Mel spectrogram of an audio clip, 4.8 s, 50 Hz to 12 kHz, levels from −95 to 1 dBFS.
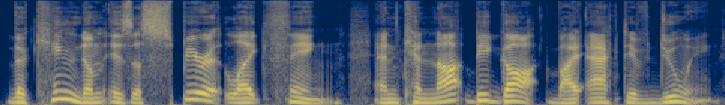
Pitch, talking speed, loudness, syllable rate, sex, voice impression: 155 Hz, 175 wpm, -19 LUFS, 4.3 syllables/s, male, very masculine, very middle-aged, very thick, tensed, powerful, very bright, soft, very clear, fluent, slightly raspy, cool, intellectual, very refreshing, sincere, calm, slightly mature, very friendly, very reassuring, very unique, slightly elegant, very wild, sweet, very lively, kind, intense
